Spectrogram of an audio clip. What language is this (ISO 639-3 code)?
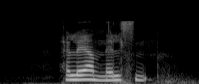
nor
